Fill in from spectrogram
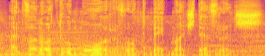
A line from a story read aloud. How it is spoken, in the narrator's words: growled Beorn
